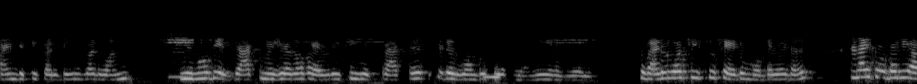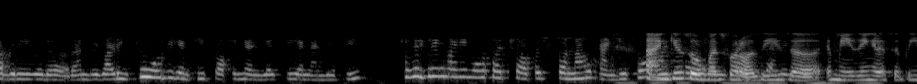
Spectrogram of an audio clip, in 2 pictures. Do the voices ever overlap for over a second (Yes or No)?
Yes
